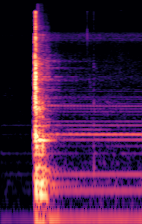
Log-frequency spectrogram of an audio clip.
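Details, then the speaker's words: Motor starter after tightening the nut and refitting all three fuses: one sharp contactor clack on pull-in, then only a faint steady hum; the loud starter noise is gone. "शेतकरी मित्रांनो बघू शकता आपला पूर्णपणे starter आवाज द्यायचं बंद झालेला आहे"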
